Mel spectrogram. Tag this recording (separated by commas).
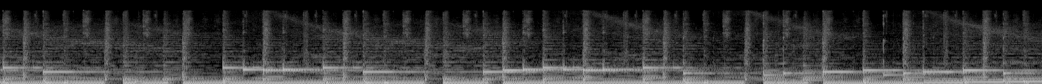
Music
